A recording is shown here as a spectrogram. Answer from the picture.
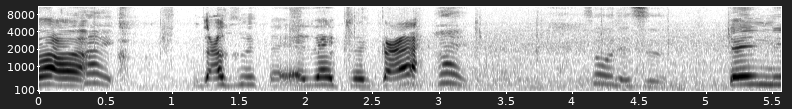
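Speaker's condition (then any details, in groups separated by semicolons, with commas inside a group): Cerebral palsy; severe, only mouth moves, cannot sit unaided, wheelchair; age 42; unfamiliar listeners confused at first, understood after a while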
